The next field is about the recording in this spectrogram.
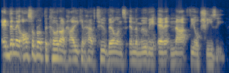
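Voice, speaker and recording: Fast-talking man, slightly dull lo-fi recording. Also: fairly low pitch. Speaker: panelist. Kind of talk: casual pop-culture commentary.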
